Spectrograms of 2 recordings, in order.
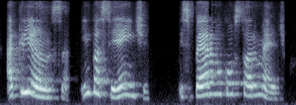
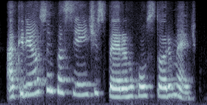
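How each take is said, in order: First: Impaciente is said with extra emphasis. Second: Impaciente gets no special emphasis.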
